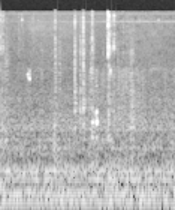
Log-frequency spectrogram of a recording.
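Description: Typing on a laptop keyboard: a few irregular key clicks over a steady low hum.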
